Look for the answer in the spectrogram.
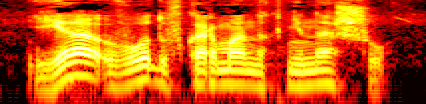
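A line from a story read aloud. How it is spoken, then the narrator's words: Plain. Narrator (Russian): сказал Фродо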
